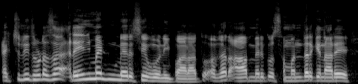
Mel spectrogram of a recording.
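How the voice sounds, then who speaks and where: A man's voice: sits high, quick pace, no room sound, clean studio sound. A man playing a brash, scheming freeloader in a TV comedy sketch, pleading and boasting. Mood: wheedling.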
